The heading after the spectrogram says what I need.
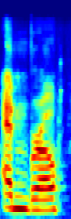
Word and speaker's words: Edinburgh: Well, considering you can't say Quebec, I might as well just, you know, Edinburgh.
